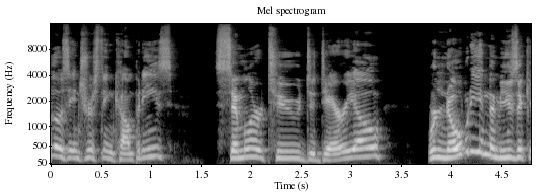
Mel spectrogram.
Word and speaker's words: D'Addario: is one of those interesting companies similar to daddario where nobody in the music industry really has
